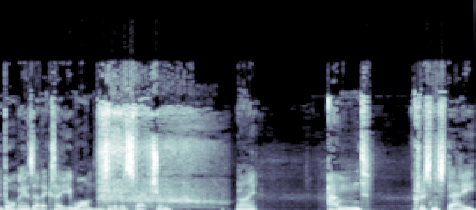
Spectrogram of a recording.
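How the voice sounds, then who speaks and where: A man speaks at a medium pitch and moderate pace, with ordinary pitch variation. His loudness stays very even, and he leaves long, frequent pauses. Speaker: radio show regular. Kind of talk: radio show banter, telling anecdotes.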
